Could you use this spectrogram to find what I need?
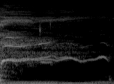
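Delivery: a high squealing laugh; high shrieking laugh. Real, not acted. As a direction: burst into a shrill laugh. Laughing at own impression.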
